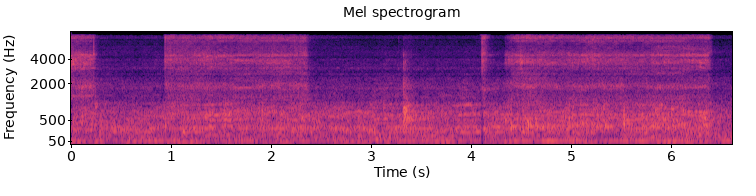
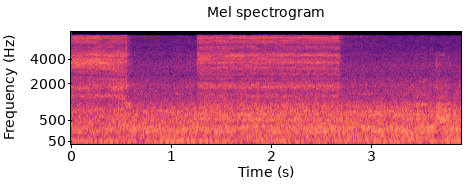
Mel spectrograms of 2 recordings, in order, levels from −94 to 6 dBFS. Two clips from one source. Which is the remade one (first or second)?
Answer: first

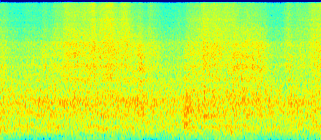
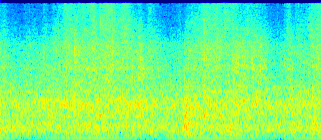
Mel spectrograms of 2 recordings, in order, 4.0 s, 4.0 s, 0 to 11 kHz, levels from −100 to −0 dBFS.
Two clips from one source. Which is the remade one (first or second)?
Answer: first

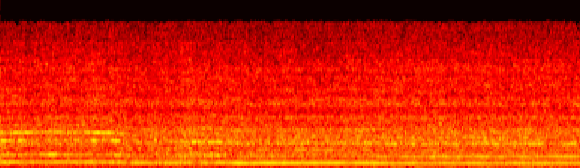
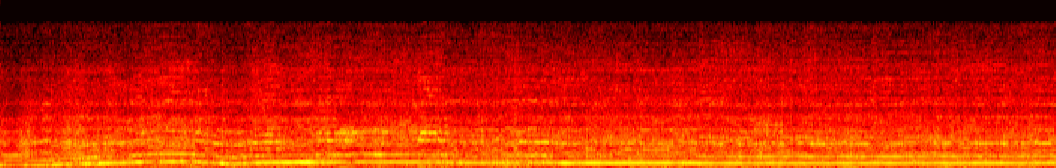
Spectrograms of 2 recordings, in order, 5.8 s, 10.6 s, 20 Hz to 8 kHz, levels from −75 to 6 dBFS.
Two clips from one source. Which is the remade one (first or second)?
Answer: second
